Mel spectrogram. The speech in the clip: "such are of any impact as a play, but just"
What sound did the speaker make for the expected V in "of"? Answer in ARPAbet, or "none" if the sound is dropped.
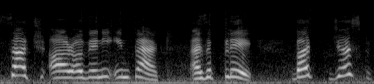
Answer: V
